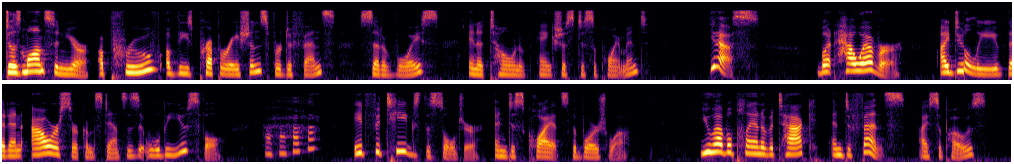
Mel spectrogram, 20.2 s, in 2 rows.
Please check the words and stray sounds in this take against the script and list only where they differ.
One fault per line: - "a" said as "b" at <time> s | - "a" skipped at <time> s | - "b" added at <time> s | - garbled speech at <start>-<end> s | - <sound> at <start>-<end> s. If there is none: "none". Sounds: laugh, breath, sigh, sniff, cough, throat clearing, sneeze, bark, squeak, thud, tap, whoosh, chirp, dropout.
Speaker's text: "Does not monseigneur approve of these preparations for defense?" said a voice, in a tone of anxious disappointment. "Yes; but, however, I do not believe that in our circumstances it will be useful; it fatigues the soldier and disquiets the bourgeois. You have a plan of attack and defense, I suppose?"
- "not" skipped at 0.2 s
- "not" skipped at 9.6 s
- laugh at 12.7-13.3 s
